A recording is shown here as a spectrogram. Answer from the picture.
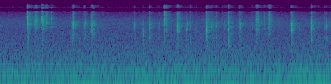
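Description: Computer keyboard being typed on: irregular runs of quick key clicks, starting a moment in.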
